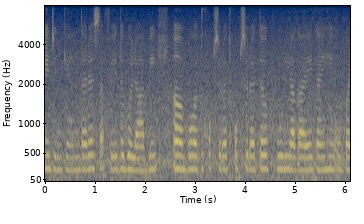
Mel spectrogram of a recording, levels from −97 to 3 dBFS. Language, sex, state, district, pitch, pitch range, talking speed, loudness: Hindi, female, Chhattisgarh, Sarguja, 225 Hz, 220-230 Hz, 110 wpm, -23 LUFS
